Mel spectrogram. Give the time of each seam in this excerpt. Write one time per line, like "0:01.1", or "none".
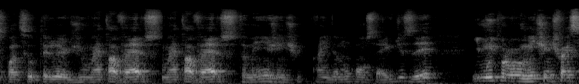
0:01.6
